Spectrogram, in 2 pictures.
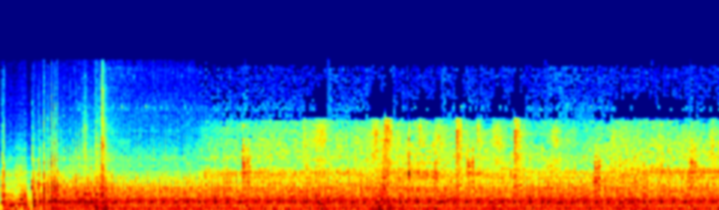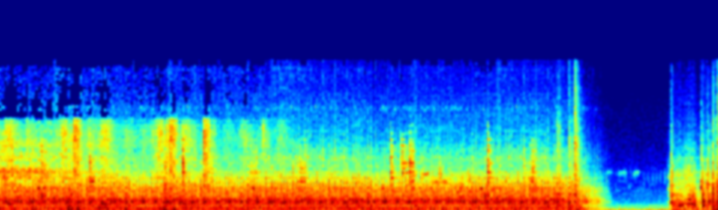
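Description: Small electric motor and gear drive of a miniature model tractor running steadily, driving the screw-lift that tips its trolley bed. The sound drops away for a moment near the end, then starts again.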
